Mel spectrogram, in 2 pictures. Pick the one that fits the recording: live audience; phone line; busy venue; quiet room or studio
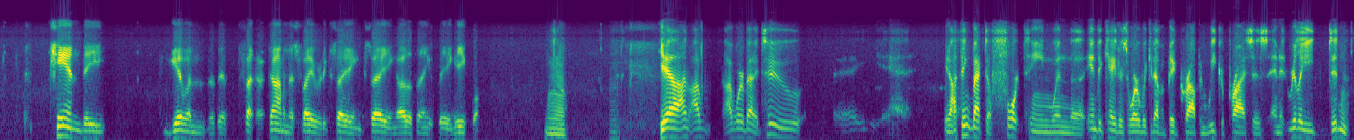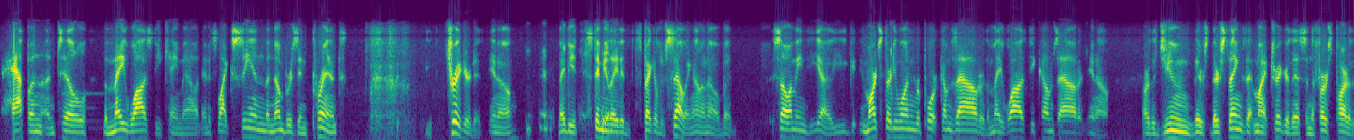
phone line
